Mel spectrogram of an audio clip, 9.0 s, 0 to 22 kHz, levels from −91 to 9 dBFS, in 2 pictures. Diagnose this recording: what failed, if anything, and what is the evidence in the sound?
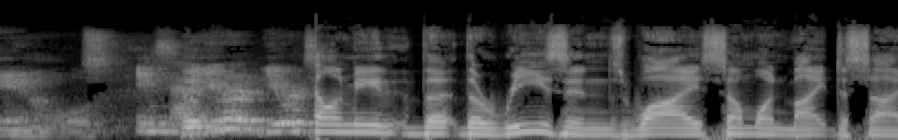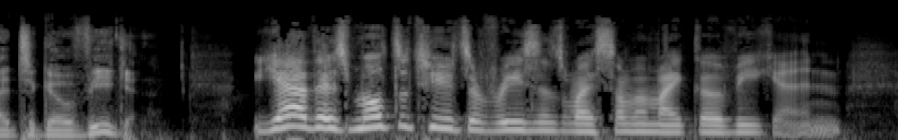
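The speech is already roomy and hollow when the clip starts and stays that way until 1.58 s, when it steps abruptly to a closer, fuller sound just before "me the the reasons". It is about 5 dB quieter during this stretch, with background noise around 35 dB below the speech. This points to a capture-stage switch to a distant microphone, likely because the close microphone's feed was missing. A spectrogram would show thinner lows, reverberant tails smearing onsets and a raised noise floor. The waveform envelope is smaller until the sudden step at 1.58 s.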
